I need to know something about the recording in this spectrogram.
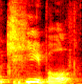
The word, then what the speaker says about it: Koebel: Carolyn Koebel, and I'm glad she told me how to correctly pronounce that. It's like Knish, you know, it's one of those names.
